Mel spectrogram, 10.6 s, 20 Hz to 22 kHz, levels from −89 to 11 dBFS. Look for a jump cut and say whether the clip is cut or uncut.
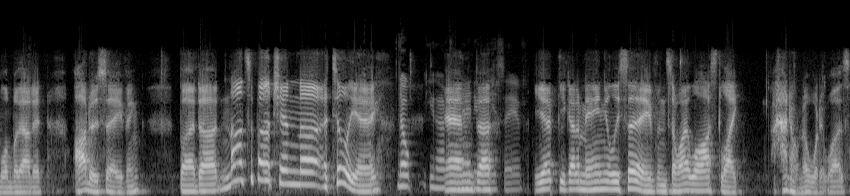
cut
